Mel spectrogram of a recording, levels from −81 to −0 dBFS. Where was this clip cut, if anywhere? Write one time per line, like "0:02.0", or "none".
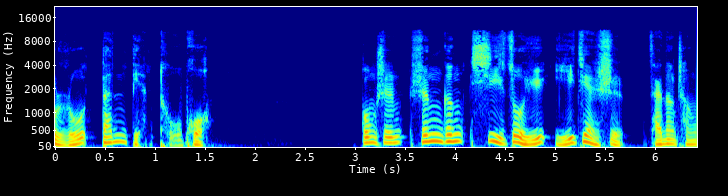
none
